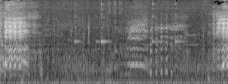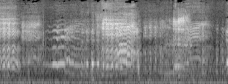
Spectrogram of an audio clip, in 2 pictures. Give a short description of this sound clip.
A large group of farm animals bleating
